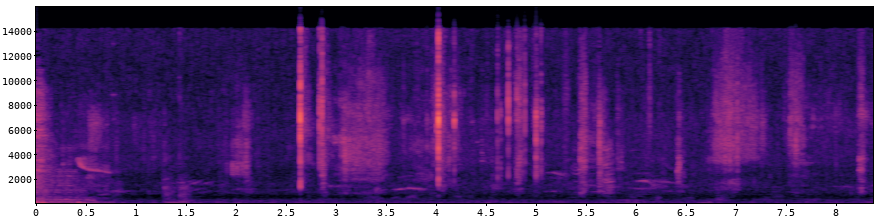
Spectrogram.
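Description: Faint short bird chirps now and then, with scattered small clicks and a few soft rustles from a large catfish being handled in a mesh landing net.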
